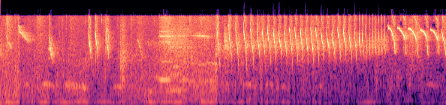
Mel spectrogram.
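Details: A weaver (manyar) singing vigorously while flapping its wings opens with scattered high chirps, then a fast, even run of sharp ticking notes ending in thin whistles; a low hum sounds early on.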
